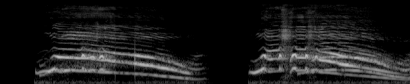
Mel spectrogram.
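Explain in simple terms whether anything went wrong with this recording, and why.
A brief fault, most likely one channel dropping out. For about a fifth of a second, from 1.15 to 1.35 s, one side of the stereo signal seems to have gone missing. When the two sides are combined into one, the sound shared by both suddenly drops to about half its strength, so the audio briefly dips in loudness. Anything that was only on the missing side vanishes entirely until the channel returns.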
